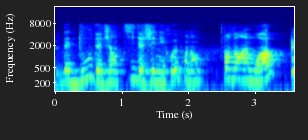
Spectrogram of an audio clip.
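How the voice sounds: Putting on a hoarse character voice, a woman talks at a moderate pace in a fairly high pitch with fairly even intonation and audible echo.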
